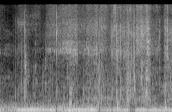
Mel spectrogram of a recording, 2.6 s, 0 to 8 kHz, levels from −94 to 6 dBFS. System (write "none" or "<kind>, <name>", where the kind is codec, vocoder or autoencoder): none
